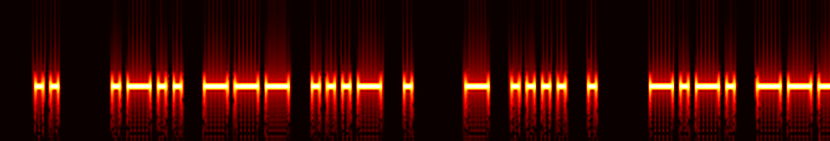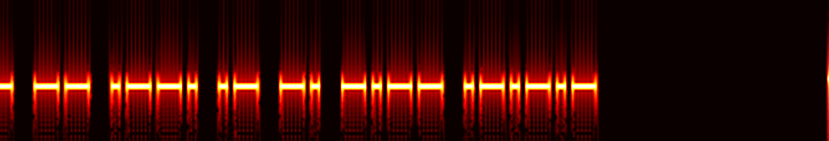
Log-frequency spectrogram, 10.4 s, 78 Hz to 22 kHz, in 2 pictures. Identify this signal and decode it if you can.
Morse code, heard as a keyed tone, about 25 wpm, 700 Hz. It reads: I LOVE THE COMPANY.
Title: Sentences from Top 1000 Words - Review Part 3 - 25wpm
